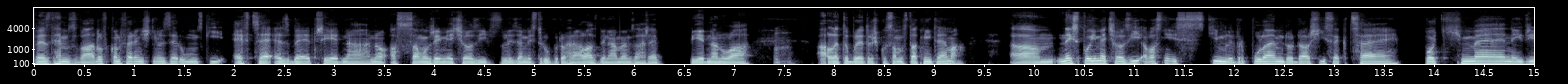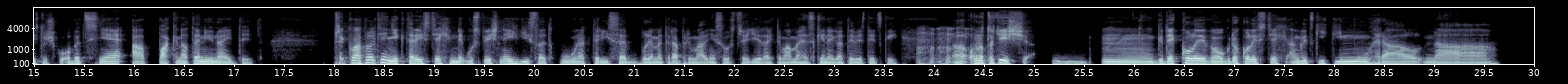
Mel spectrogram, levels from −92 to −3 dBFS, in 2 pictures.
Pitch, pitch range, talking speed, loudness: 115 Hz, 110-130 Hz, 165 wpm, -24 LUFS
